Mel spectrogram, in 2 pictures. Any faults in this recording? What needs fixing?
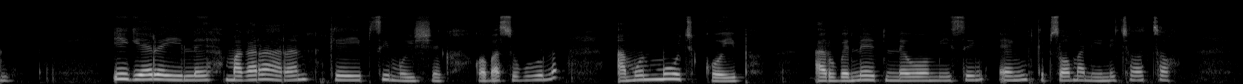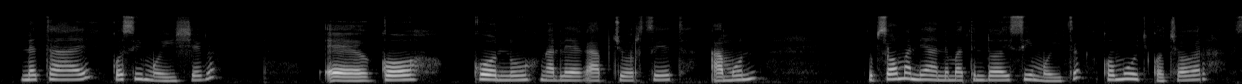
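The audio has likely passed through AAC compression at a low bitrate. The encoder had too few bits per frame, so it dropped everything above about 9.8 kHz and coarsely quantised what remained, which fits AAC-LC at around 32 kbps. Across the whole speech clip this leaves the sound dull and band-limited, with holes in the spectrum that give sibilants a fizzy, smeared edge and sustained sounds a warble. Encoding from the original at a higher bitrate, or keeping an uncompressed master, prevents this.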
